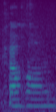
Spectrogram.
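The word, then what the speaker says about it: cajón: pronounced as an H, like.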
